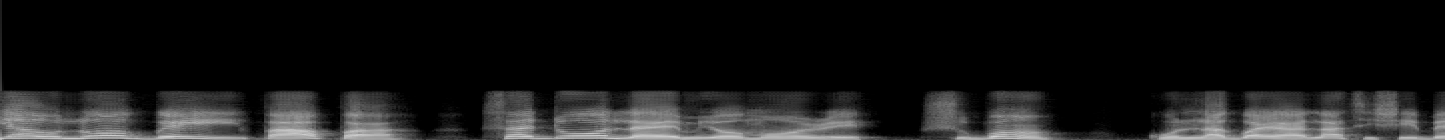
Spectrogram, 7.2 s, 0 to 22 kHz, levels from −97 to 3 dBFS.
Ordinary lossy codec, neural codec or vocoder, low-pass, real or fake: none; codec, 16 kHz, about 1 kbps, DyCAST, with the encoder's durations; none; fake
